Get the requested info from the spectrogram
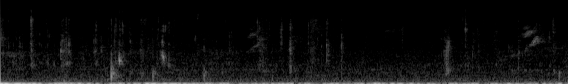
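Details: Australian Kelpie German Shepherd mix named Nala chewing a raw meat meal indoors; soft smacking and crunchy bites come in irregular bursts over steady low-frequency noise.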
